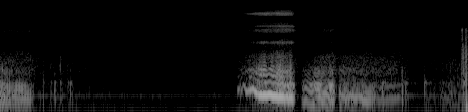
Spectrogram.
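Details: Sleeping chocolate Labrador snoring: low, rumbling snores between quiet breaths, with faint room noise.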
